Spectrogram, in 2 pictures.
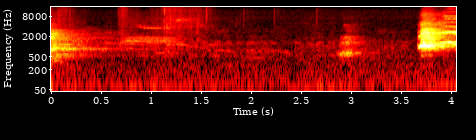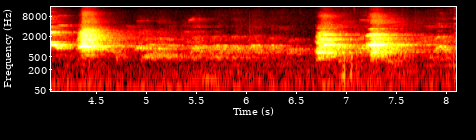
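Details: Red-nose American Pit Bull Terrier, a mother with her puppies: after several quiet seconds, two short bursts of deep, hoarse barking, each pair of barks close together, separated by about three seconds of faint background noise.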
